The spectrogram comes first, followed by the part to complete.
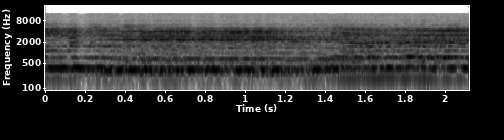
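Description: A group of voices singing together, a slow tune in long held notes.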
